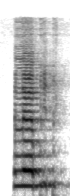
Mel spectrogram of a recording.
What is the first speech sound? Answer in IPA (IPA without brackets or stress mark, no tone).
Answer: l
